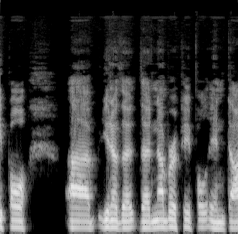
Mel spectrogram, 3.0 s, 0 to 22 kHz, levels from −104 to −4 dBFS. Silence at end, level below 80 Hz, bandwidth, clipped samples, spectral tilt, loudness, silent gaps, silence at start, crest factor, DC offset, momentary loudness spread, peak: 0 s; -58 dBFS; 6.8 kHz; under 0.1%; -9 dB/octave; -19 LUFS; 0.75-0.81 s; 0 s; 16 dB; under 0.1%; 5 LU; -4 dBFS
